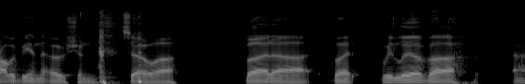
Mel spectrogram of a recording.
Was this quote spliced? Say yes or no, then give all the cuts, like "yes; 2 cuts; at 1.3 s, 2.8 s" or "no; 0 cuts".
no; 0 cuts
